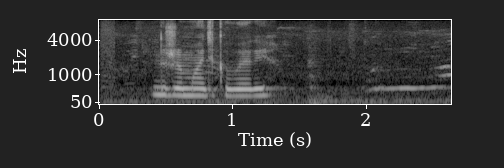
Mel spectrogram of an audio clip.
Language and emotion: Russian, neutral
